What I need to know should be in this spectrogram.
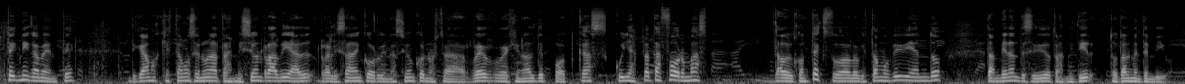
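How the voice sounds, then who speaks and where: An actor playing an earnest radio newscaster announcing a strange emergency live in an audio drama. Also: male voice, a little high, brisk, darkish tone, close to an everyday voice. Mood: urgent, serious. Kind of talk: scripted live-broadcast announcement in audio fiction.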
